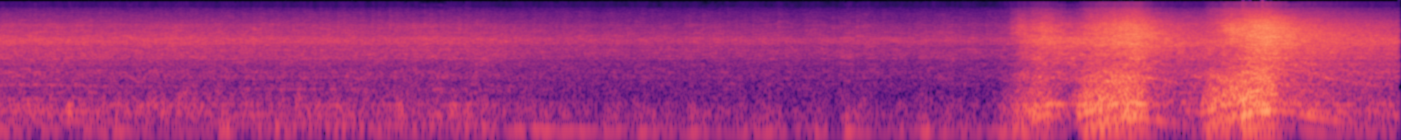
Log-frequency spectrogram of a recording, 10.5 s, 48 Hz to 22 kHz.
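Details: Ferrari 365 GTB/4 Daytona Spider V12 idling with an uneven, lumpy exhaust beat before two quick throttle blips; a misfire, with cylinder exhaust temperatures all over the place, from 36 to 91 degrees.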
